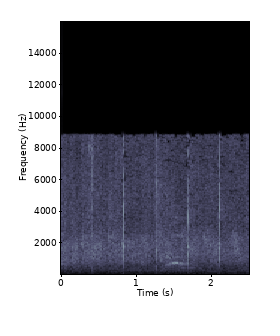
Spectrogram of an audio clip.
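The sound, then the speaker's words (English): A church audience applauds in praise during a morning service, in a steady wash of hand claps, with a few sharper, louder claps standing out at intervals over the dense, continuous clapping. “Give him one more good hand clap of praise if you love him this morning.”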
